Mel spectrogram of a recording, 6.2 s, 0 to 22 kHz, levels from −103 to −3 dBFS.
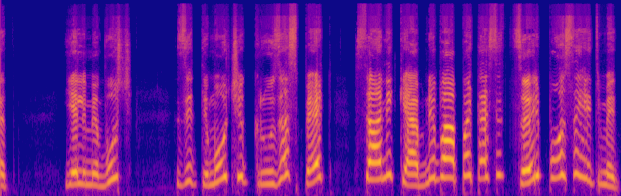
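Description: No technical faults are audible.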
